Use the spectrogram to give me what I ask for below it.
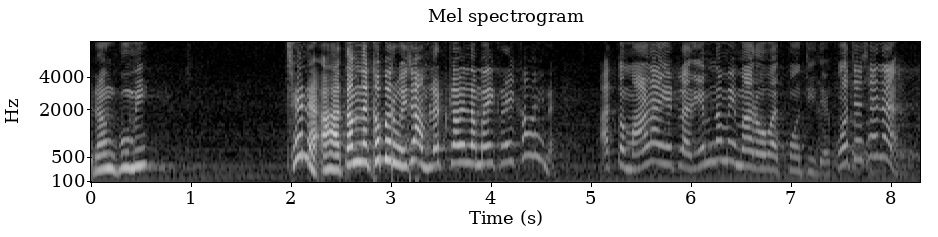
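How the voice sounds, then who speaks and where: A woman's voice: very high-pitched, lively intonation, fairly quick, sharp tone. A young woman performs stand-up on a live stage. She talks into a stage microphone, chatty and teasing with the crowd. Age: young adult. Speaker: stand-up comedian. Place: live stage at an event hall.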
